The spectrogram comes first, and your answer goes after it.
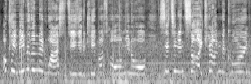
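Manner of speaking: put-on high-pitched made-up Midwest accent; hammed-up accent of no clear place; unplaceable accent. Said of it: "I don't know what accent that is".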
